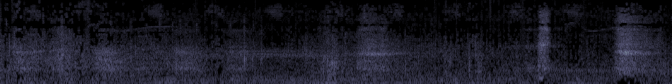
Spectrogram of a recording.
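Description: Faint breathing, soft breaths every second or so, with two short sharp breaths near the end.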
